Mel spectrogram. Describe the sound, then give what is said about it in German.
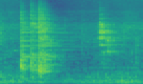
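Metal cookware and utensils clatter in a few quick knocks as vegetables and chicken are fried in a wok, with a faint sizzle-like hiss lingering between the clinks. “Dann schmeißen wir das Gemüse in den Wok mit dem Fleisch und brutzeln das alles schön an und dann kommt noch ein bisschen Gewürze dazu.”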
